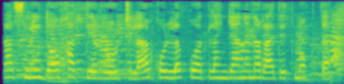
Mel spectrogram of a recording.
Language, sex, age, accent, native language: Uzbek, female, 18-24, Farg'ona, Uzbek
